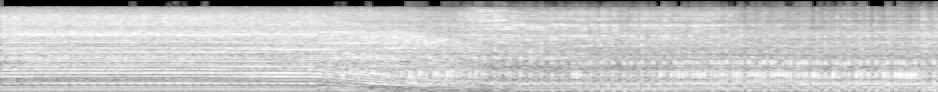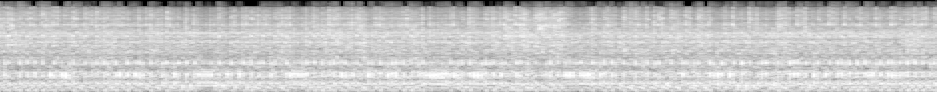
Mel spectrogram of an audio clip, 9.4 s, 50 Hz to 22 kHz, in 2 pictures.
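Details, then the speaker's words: Stihl FS80 trimmer after carburetor rebuild and ultrasonic cleaning, low-speed screw backed out about 4–5 turns to test the bog: climbs from a choppy idle to a flat, buzzing high rev under load. Lack of power at high speed. "Let's see if we still have a bog issue here."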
